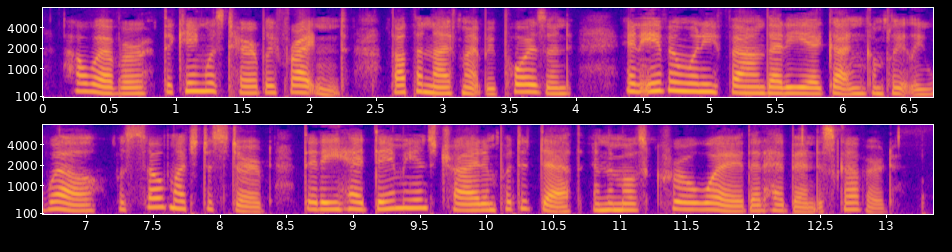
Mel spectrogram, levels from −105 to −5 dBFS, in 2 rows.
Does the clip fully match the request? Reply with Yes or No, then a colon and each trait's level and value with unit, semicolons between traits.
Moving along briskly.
Yes: fast, 210 wpm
